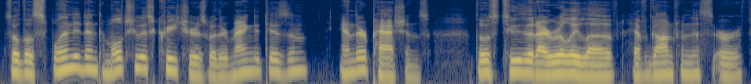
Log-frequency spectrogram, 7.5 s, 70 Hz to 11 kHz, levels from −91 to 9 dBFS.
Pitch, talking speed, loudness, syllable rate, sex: 135 Hz, 170 wpm, -19 LUFS, 5.4 syllables/s, male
